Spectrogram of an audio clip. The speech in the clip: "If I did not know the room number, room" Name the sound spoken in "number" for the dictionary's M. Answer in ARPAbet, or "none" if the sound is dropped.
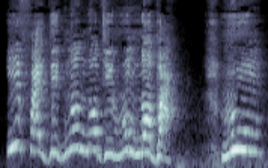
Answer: none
